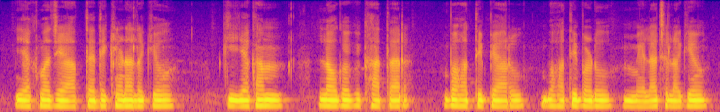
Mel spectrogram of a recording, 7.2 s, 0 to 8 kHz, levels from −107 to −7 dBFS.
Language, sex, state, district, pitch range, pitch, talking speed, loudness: Kumaoni, male, Uttarakhand, Uttarkashi, 110-115 Hz, 110 Hz, 175 wpm, -15 LUFS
